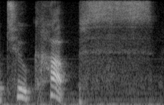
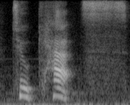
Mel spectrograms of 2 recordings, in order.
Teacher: there's no voicing at the end of that word the S remains unvoiced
